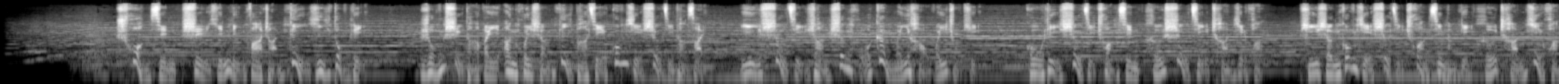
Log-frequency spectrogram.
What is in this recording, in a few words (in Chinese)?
男,宣传; 设计大赛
